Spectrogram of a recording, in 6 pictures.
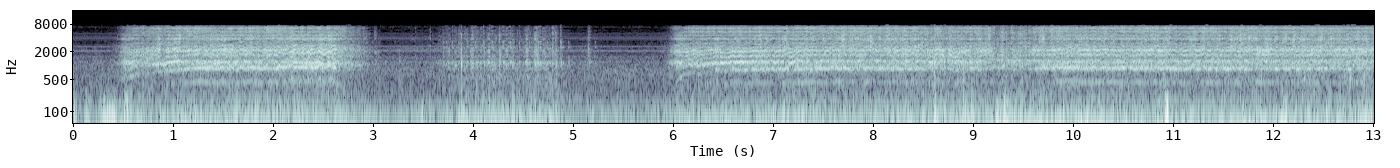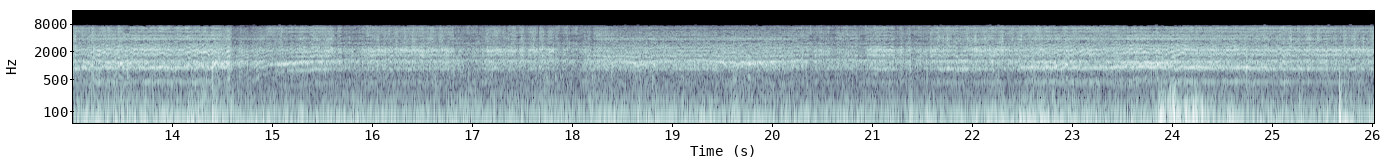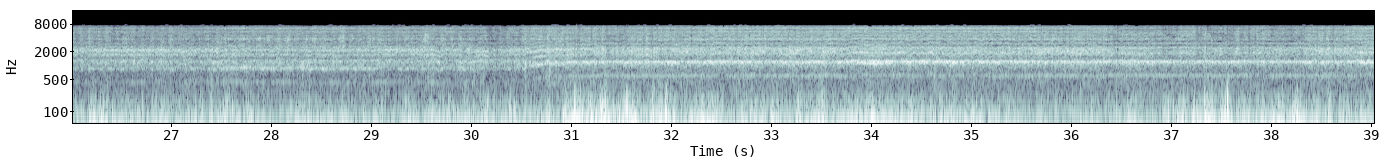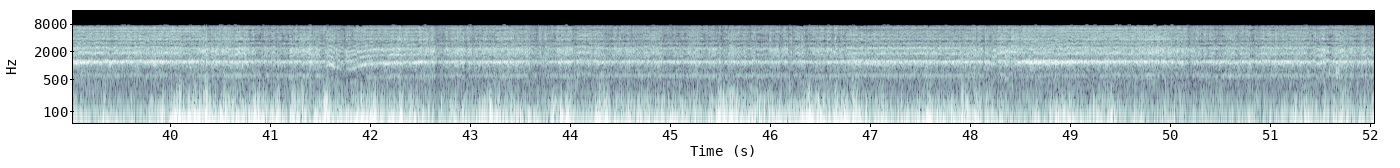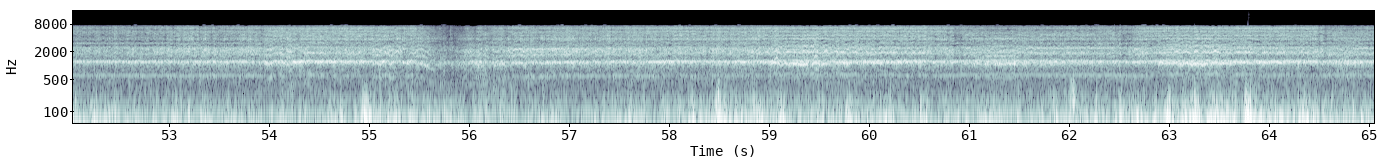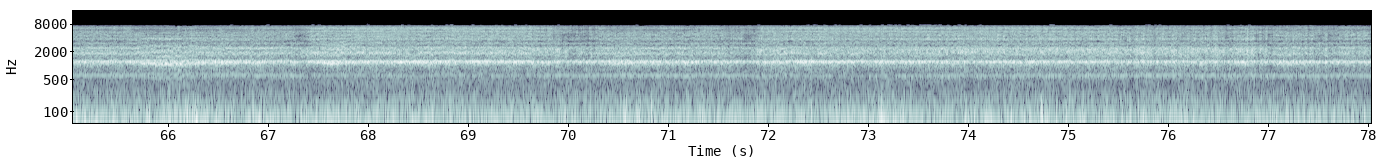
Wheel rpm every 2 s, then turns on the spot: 80, 40, 20, 100, 110, 120, 120, 100, 110, 110, 110, 120, 110, 120, 120, 150, 160, 160, 160, 160, 160, 160, 160, 160, 160, 160, 160, 120, 140, 160, 160, 160, 160, 160, 160, 160, 160, 160, 160.
2-4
